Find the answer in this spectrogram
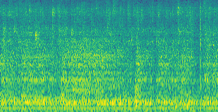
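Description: Steady faint water trickle, with a low steady hum underneath.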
